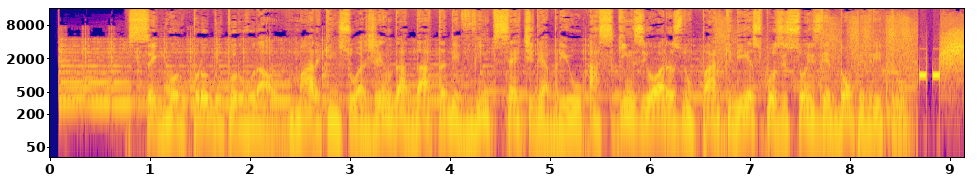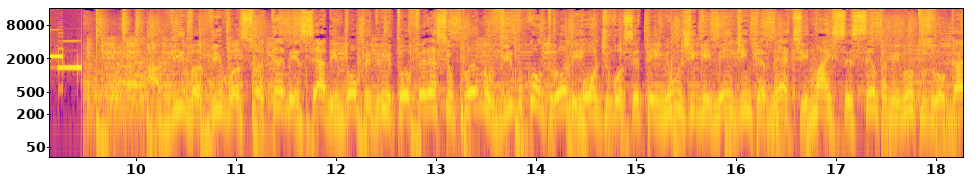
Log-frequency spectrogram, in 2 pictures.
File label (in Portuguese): locutor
